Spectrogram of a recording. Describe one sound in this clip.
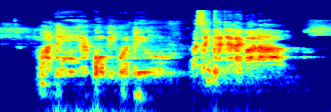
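A man whispers close by.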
